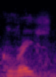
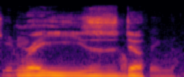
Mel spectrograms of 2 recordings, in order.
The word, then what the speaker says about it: grazed: realized we had but graced the orb's true potential. This might turn out to be more. That's not how you say grazed, bro. It's not graced. It's grazed. There's a Z in there.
